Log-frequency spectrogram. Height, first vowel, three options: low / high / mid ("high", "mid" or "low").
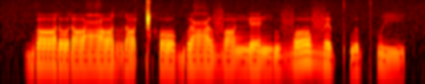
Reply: low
